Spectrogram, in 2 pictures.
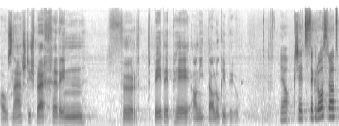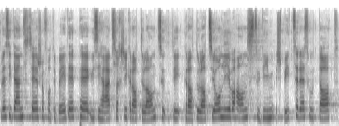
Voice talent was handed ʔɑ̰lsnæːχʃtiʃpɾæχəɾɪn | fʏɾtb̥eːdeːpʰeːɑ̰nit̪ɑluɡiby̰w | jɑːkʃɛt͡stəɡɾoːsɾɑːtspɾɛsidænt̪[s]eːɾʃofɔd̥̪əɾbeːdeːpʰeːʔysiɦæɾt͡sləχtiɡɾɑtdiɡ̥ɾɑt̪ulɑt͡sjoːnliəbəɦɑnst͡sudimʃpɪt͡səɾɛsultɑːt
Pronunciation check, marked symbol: incorrect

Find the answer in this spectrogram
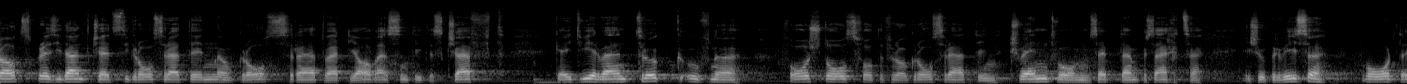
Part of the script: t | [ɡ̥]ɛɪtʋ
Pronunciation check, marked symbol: correct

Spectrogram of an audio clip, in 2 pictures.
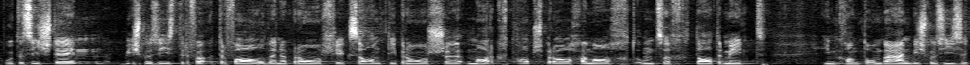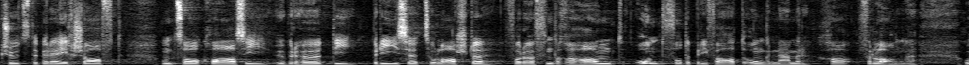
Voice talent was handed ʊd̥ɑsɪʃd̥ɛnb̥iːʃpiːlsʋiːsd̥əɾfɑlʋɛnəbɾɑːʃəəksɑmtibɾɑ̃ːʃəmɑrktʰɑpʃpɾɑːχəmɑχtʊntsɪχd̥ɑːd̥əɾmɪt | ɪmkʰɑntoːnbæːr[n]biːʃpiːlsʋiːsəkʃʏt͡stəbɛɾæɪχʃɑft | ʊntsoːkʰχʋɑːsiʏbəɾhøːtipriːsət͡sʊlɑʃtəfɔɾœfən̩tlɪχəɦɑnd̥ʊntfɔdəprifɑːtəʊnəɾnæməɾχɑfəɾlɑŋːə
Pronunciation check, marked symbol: correct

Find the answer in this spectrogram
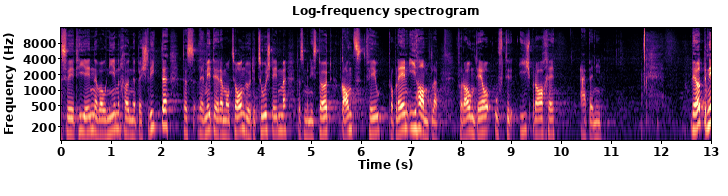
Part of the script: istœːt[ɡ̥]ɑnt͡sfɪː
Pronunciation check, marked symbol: correct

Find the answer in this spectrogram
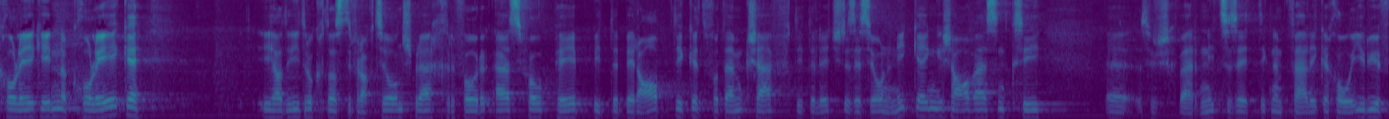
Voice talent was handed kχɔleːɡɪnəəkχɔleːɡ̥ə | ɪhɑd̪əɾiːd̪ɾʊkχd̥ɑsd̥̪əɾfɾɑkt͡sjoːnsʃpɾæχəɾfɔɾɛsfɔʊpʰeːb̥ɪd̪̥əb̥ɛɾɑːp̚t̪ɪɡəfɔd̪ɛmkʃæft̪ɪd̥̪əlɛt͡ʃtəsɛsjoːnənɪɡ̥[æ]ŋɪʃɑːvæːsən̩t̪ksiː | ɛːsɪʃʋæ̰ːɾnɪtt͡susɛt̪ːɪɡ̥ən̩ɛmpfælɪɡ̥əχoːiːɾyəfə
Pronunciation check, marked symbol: incorrect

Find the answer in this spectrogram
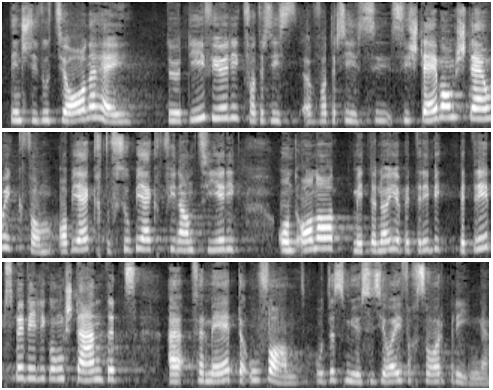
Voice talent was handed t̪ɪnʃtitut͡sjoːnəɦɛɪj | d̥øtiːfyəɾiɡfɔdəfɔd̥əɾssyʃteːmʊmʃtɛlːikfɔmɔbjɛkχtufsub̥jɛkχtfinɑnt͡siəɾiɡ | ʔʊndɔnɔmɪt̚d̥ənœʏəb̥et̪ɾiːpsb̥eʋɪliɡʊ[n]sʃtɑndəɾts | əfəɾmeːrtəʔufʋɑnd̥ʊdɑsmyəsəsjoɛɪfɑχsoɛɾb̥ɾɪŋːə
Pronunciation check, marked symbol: incorrect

